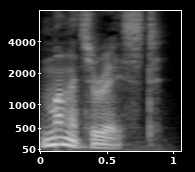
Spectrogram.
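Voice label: "monetarist", English, British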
